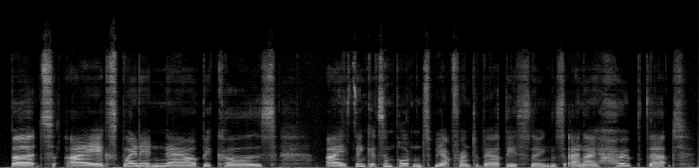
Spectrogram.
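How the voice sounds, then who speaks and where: A woman podcast host speaks candidly and reflectively, often pausing on ums and restarting her thoughts. Her voice is smooth and clear. The recording is dry and close, with no room sound. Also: medium pitch, no echo. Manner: reflective, candid, frequent fillers. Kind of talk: podcast intro and interview.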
